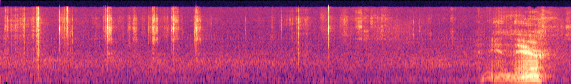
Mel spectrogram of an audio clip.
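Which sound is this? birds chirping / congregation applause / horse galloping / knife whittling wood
knife whittling wood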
